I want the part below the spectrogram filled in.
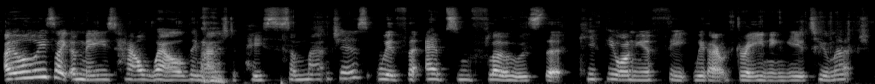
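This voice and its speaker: A woman's voice: mid-range voice, a little slow, hardly any pauses. A Welsh woman co-hosting a casual wrestling reaction chat, recapping matches with plenty of ums and laughs. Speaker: co-host.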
